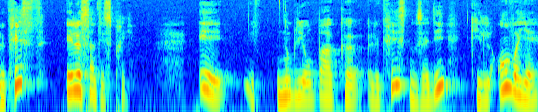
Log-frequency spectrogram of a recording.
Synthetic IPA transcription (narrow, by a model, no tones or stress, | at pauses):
ləkχist̪ | eləsɛ̃t̪ɛspχi | e | i | nublijɔ̃pakələkχist̪nuzad̪ikilɑ̃vwajɛ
